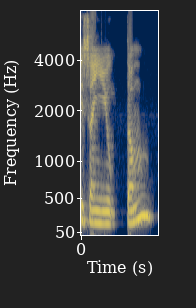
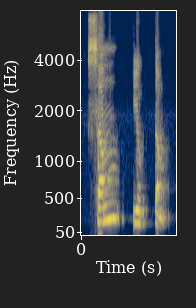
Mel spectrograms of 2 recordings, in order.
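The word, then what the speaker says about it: saṃyuktam: Now after Shakti Samyuktam, after that nasal sound Anunashika, when the ya comes, yakara, ya, yukta, then the pronunciation will become sanyuktam. You can't tell it as samyuktam or sangyuktam.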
